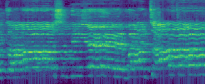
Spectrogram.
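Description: A man singing a Bangla gojol (Islamic devotional song) in long held notes that slide up and down in pitch, with a short break about three seconds in.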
